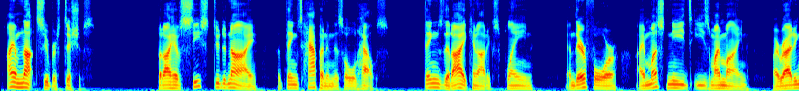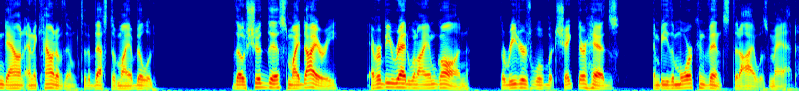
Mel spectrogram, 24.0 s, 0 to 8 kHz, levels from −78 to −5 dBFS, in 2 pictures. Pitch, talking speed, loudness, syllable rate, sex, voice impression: 95 Hz, 175 wpm, -21 LUFS, 5.1 syllables/s, male, masculine, adult-like, slightly thick, cool, slightly sincere, slightly friendly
